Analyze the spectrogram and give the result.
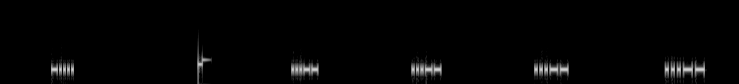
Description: Morse code, heard as a keyed tone, about 53 wpm, spaced as for 9 wpm, 700 Hz. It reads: 6 3333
